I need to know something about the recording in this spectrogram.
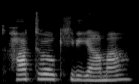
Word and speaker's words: Kato-Kiriyama: In that, there was a time when I was a child where I flattened my name. I did not roll the R.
